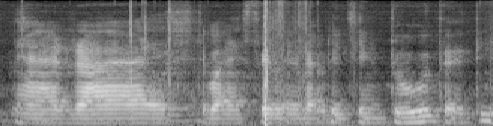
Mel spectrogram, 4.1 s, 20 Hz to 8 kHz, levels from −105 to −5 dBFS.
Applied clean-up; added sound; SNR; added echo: none; Crack; 9 dB; reverberation time 0.4 s.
